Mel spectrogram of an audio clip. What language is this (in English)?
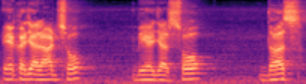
Gujarati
